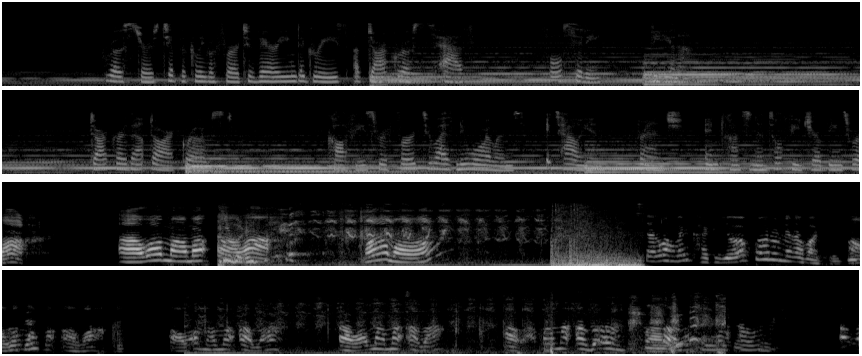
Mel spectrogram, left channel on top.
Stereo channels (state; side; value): different; both; correlation 0.00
